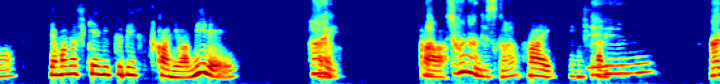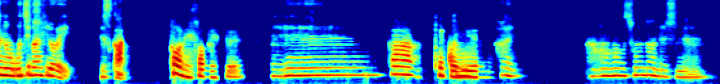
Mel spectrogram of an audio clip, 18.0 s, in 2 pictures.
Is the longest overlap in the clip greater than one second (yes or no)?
no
